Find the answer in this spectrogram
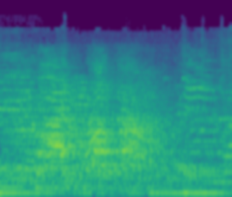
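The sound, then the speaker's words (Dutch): A large crowd of supporters, brought by bus by Bouterse's party, welcomes Bouterse at the airport in Suriname, cheering and shouting together in a continuous, swelling roar, loud, with no single voice standing out. “Bij de luchthaven wachtte Boutersen een warm onthaal.”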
